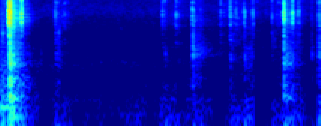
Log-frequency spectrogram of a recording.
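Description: A computer keyboard is typed on at close range to enter a Google search, a few soft, scattered key clicks in short bursts separated by silence.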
